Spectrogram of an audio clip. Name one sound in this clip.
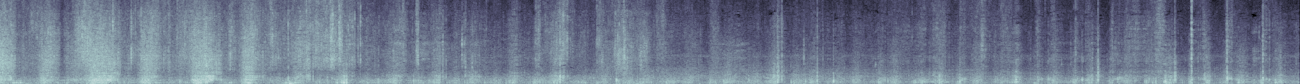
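A young woman crunches loudly on ice close to a microphone.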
